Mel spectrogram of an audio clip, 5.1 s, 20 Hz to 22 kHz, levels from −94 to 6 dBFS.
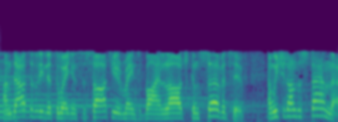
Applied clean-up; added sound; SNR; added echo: none; Keyboard (musical); 17 dB; none.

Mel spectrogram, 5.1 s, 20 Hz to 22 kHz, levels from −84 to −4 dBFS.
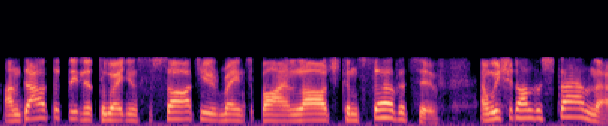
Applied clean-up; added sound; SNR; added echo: neural diffusion model UNIVERSE++.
